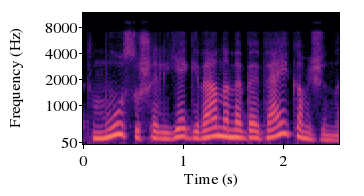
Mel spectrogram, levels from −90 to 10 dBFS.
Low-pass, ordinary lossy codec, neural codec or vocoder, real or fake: 7.2 kHz; Opus, 32 kbps; codec, 16 kHz, about 1 kbps, DyCAST, with the encoder's durations; fake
